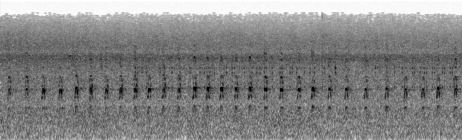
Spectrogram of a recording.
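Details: Pileated woodpecker calling: a long, steady series of loud, ringing notes, evenly repeated about four times per second over nearly seven seconds, swelling slightly in the middle, over a constant broad hiss.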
